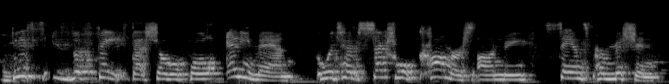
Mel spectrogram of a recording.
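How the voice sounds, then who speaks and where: Woman doing a stern young warrior maid rallying troops, high voice, dull lo-fi recording. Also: animated, measured pace, a little hiss or hum. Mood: stern defiance. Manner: declamatory, stern, formal. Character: fierce, commanding nineteen-year-old female warrior saint. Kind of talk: stage play monologue, table read.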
